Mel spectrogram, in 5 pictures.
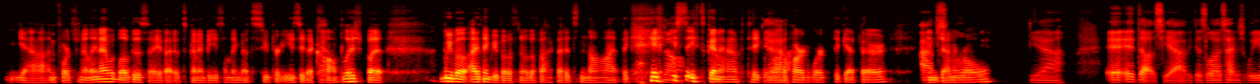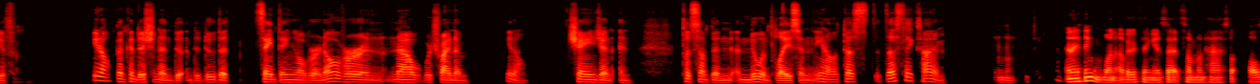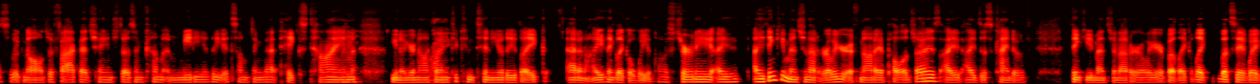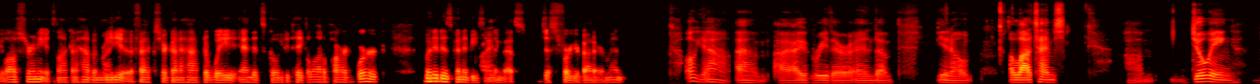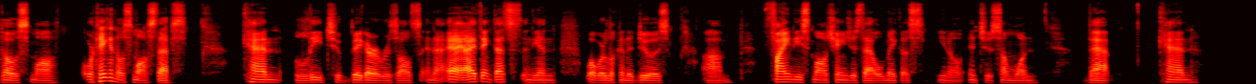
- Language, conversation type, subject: English, unstructured, How can I stay connected when someone I care about changes?
- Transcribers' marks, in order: laughing while speaking: "accomplish"; laughing while speaking: "case"; other background noise; tapping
